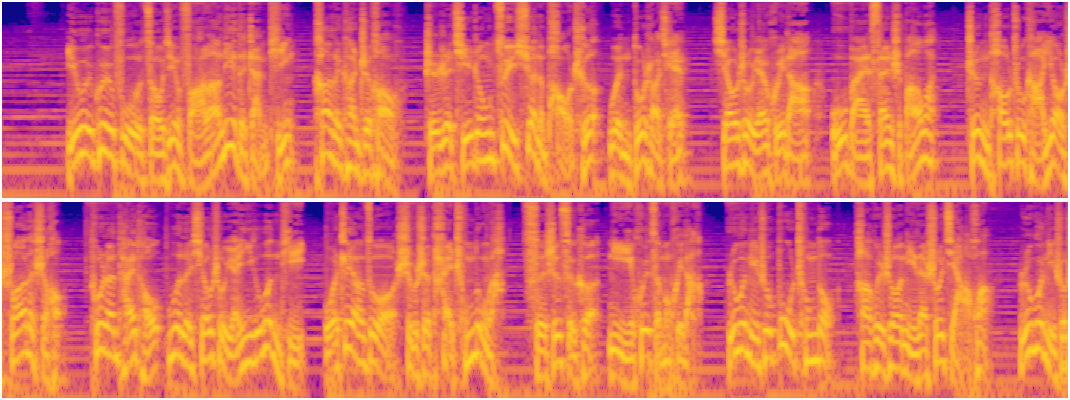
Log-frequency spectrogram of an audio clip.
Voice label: 抖音小故事风格

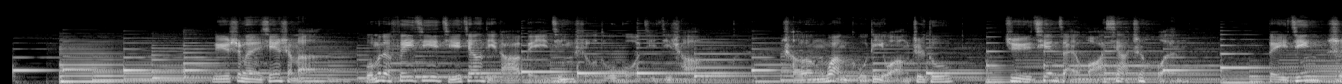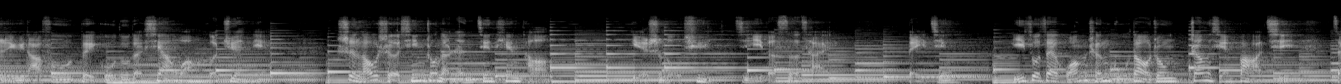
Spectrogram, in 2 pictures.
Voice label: 机场电台; 快乐旅程

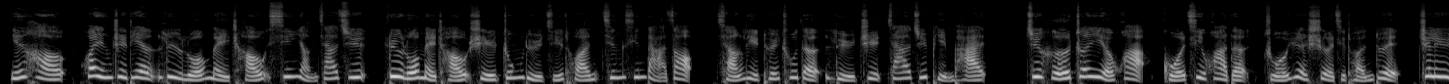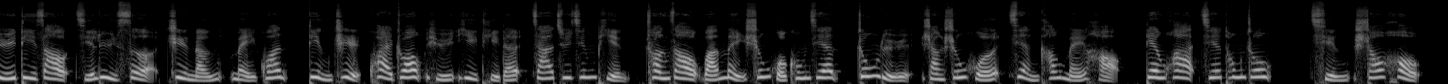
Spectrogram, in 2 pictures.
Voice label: 彩铃

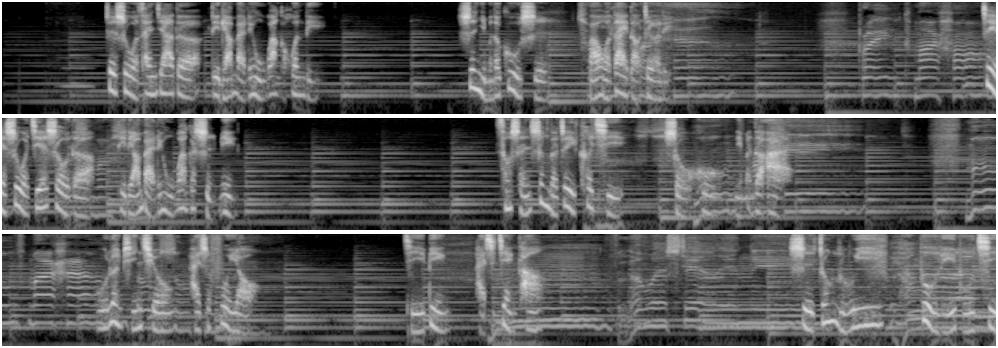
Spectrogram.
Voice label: 浪漫戒指广告

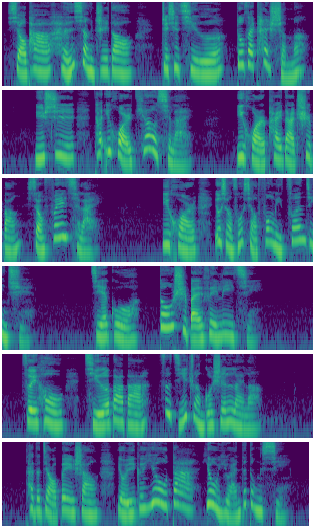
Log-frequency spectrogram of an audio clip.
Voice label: 读绘本

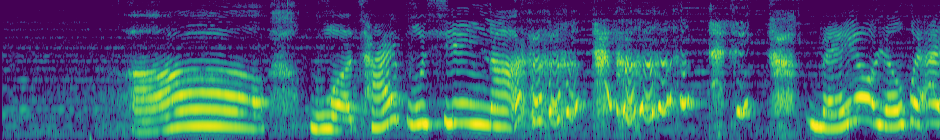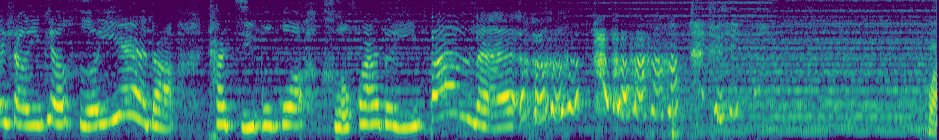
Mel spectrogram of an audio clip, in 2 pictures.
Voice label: 开心

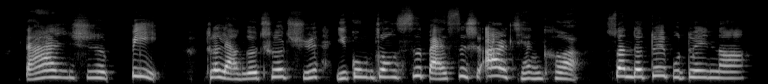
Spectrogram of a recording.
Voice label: 童声

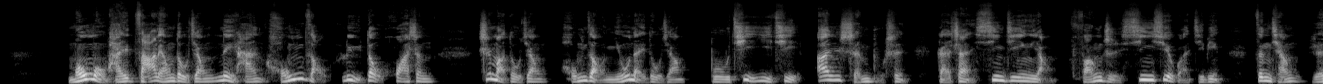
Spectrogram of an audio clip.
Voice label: 广告

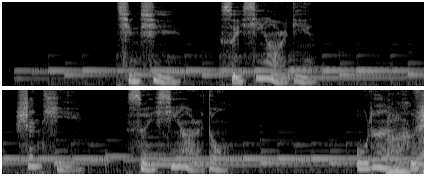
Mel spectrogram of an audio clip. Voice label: 广告红糖姜茶

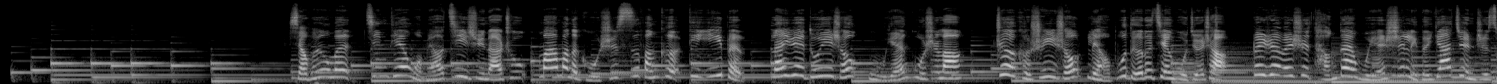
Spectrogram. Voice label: 轻松氛围版; 登鹳雀楼

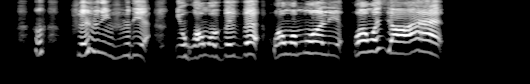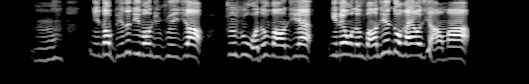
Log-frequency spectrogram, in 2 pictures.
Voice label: 正太音

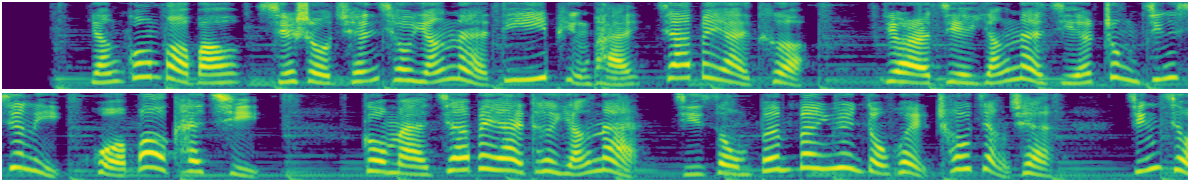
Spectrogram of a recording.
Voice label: 母婴店活动广告; 阳光宝宝

